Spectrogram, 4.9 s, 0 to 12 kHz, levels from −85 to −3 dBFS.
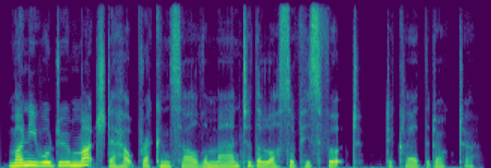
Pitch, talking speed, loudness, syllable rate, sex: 175 Hz, 220 wpm, -18 LUFS, 5.6 syllables/s, female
